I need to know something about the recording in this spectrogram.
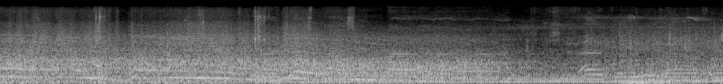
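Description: A racing car engine roars, its pitch dropping in steps as the car brakes and slows.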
